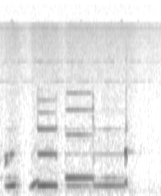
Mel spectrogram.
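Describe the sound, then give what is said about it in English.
A telephone rings with a short electronic ringtone: a few steady, pure-sounding notes in quick succession, fairly quiet, with no one talking. “You're on answering phones and you're doing that.”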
